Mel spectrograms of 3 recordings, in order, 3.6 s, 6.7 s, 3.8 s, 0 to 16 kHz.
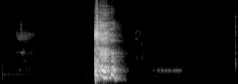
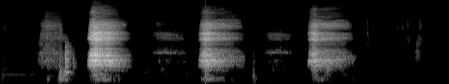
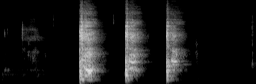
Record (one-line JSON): {"cough_length": "3.6 s", "cough_amplitude": 32768, "cough_signal_mean_std_ratio": 0.23, "exhalation_length": "6.7 s", "exhalation_amplitude": 32768, "exhalation_signal_mean_std_ratio": 0.31, "three_cough_length": "3.8 s", "three_cough_amplitude": 32767, "three_cough_signal_mean_std_ratio": 0.29, "survey_phase": "beta (2021-08-13 to 2022-03-07)", "age": "45-64", "gender": "Female", "wearing_mask": "No", "symptom_fatigue": true, "smoker_status": "Never smoked", "respiratory_condition_asthma": false, "respiratory_condition_other": false, "recruitment_source": "REACT", "submission_delay": "1 day", "covid_test_result": "Negative", "covid_test_method": "RT-qPCR", "influenza_a_test_result": "Negative", "influenza_b_test_result": "Negative"}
